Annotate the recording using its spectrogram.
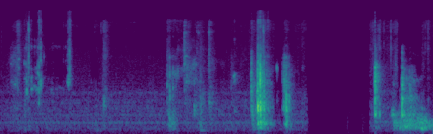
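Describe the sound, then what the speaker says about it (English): Scissors snip through craft foam pieces at a crafting table, several sharp separate cuts in uneven bursts, close and fairly clear with quiet pauses between. "Now, where's my sticky scissors?"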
